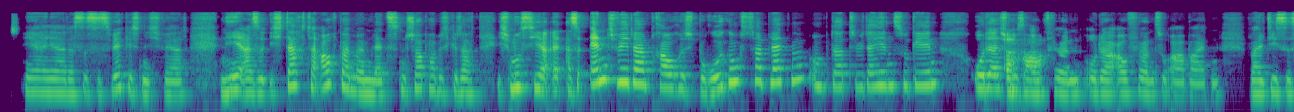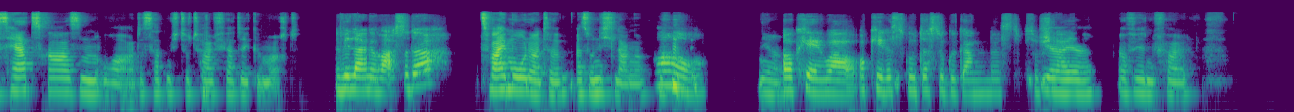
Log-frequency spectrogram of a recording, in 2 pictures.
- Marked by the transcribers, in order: chuckle; other background noise
- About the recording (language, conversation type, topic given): German, unstructured, Was fasziniert dich am meisten an Träumen, die sich so real anfühlen?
